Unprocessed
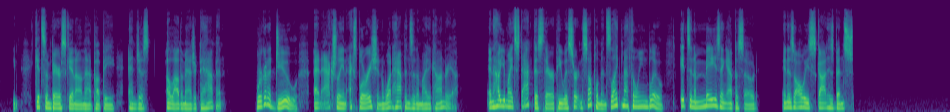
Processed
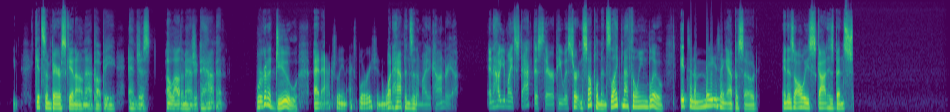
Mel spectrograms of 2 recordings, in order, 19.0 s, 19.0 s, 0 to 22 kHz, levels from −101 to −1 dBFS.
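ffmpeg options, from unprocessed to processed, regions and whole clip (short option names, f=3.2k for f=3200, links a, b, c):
-filter_complex "[0:a]asettb=1/sr,asplit=3[a][b][c];[a]atrim=end=1.544[d];[b]atrim=start=1.54:end=5.27,asetpts=PTS-STARTPTS,afade=t=in:d=0.004:c=qsin,afade=t=out:st=3.726:d=0.004:c=qsin,highpass=56,flanger=delay=20:depth=5.6:speed=2.8[e];[c]atrim=start=5.266[f];[d][e]acrossfade=d=0.004:c1=hsin:c2=qsin[g];[g][f]acrossfade=d=0.004:c1=qsin:c2=hsin,asettb=1/sr,asplit=3[h][i][j];[h]atrim=end=6.484[k];[i]atrim=start=6.48:end=7.75,asetpts=PTS-STARTPTS,afade=t=in:d=0.004:c=qsin,afade=t=out:st=1.266:d=0.004:c=qsin,bandpass=f=220:t=q:w=1.4,tremolo=f=30:d=0.621[l];[j]atrim=start=7.746[m];[k][l]acrossfade=d=0.004:c1=hsin:c2=qsin[n];[n][m]acrossfade=d=0.004:c1=qsin:c2=hsin,asettb=1/sr,asplit=3[o][p][q];[o]atrim=end=8.324[r];[p]atrim=start=8.32:end=11.44,asetpts=PTS-STARTPTS,afade=t=in:d=0.004:c=qsin,afade=t=out:st=3.116:d=0.004:c=qsin,deesser=0.9,bandpass=f=3.6k:t=q:w=0.55[s];[q]atrim=start=11.436[t];[r][s]acrossfade=d=0.004:c1=hsin:c2=qsin[u];[u][t]acrossfade=d=0.004:c1=qsin:c2=hsin,asettb=1/sr,asplit=3[v][w][x];[v]atrim=end=13.664[y];[w]atrim=start=13.66:end=14.48,asetpts=PTS-STARTPTS,afade=t=in:d=0.004:c=qsin,afade=t=out:st=0.816:d=0.004:c=qsin,lowpass=1.3k,bandreject=f=60:t=h:w=6,bandreject=f=120:t=h:w=6,bandreject=f=180:t=h:w=6,bandreject=f=240:t=h:w=6,bandreject=f=300:t=h:w=6,bandreject=f=360:t=h:w=6,bandreject=f=420:t=h:w=6,bandreject=f=480:t=h:w=6,bandreject=f=540:t=h:w=6,asoftclip=type=hard:threshold=-22.5dB[z];[x]atrim=start=14.476[aa];[y][z]acrossfade=d=0.004:c1=hsin:c2=qsin[ab];[ab][aa]acrossfade=d=0.004:c1=qsin:c2=hsin,deesser=0.6,highpass=f=500:p=1,dynaudnorm=f=410:g=3:m=12.5dB,volume=2dB"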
